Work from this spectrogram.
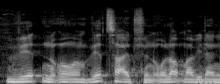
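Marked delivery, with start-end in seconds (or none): none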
